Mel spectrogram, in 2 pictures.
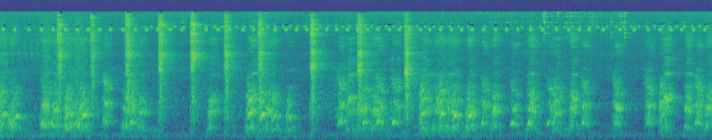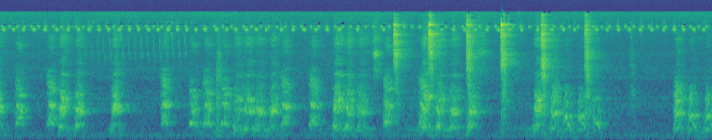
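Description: Miniature dachshund puppy barking over and over in quick, short barks, with a few brief pauses, stopping near the end.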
